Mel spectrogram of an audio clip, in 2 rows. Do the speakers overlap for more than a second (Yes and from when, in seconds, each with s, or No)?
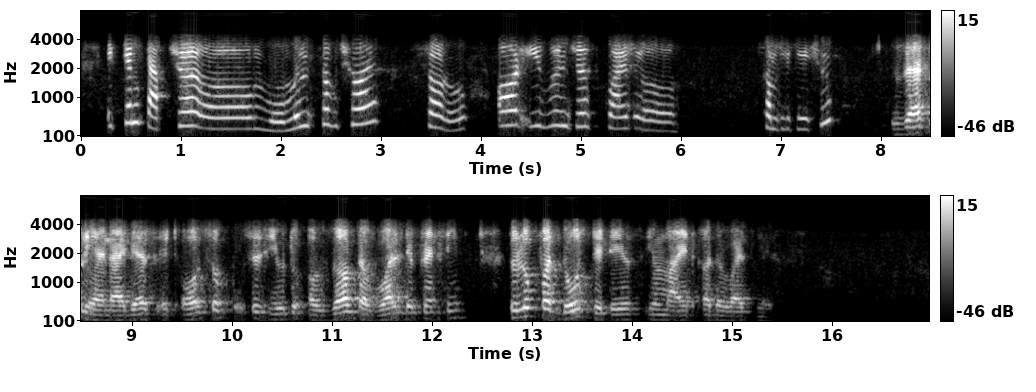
No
